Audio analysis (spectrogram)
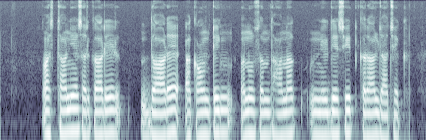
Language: Magahi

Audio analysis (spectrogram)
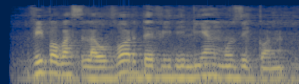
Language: Esperanto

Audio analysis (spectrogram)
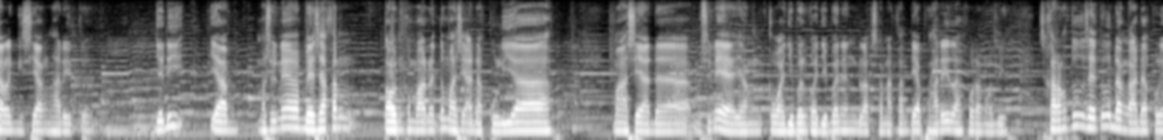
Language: Indonesian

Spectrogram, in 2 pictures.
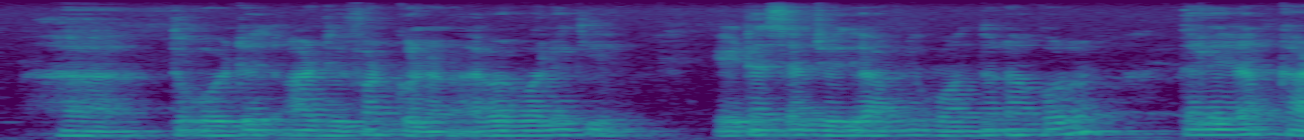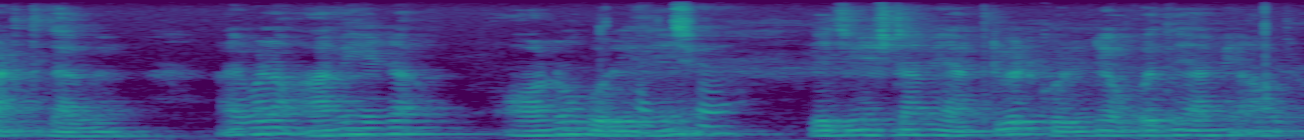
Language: Bangla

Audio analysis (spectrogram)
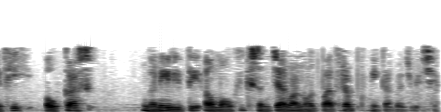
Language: Gujarati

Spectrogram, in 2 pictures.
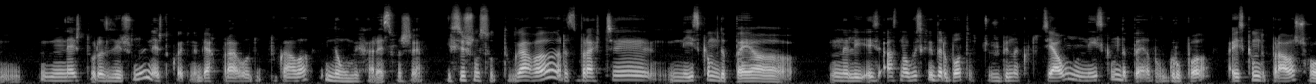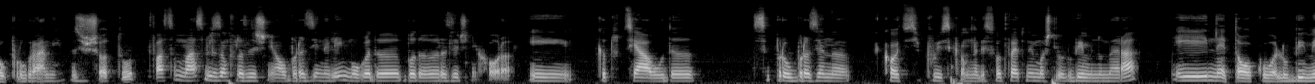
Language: Bulgarian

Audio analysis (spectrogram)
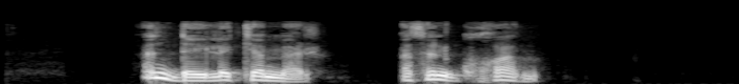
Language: Kabyle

